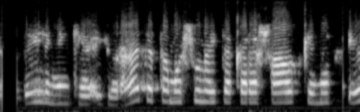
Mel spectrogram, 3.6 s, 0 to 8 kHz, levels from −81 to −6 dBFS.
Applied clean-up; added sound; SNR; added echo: none; none; none; none.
